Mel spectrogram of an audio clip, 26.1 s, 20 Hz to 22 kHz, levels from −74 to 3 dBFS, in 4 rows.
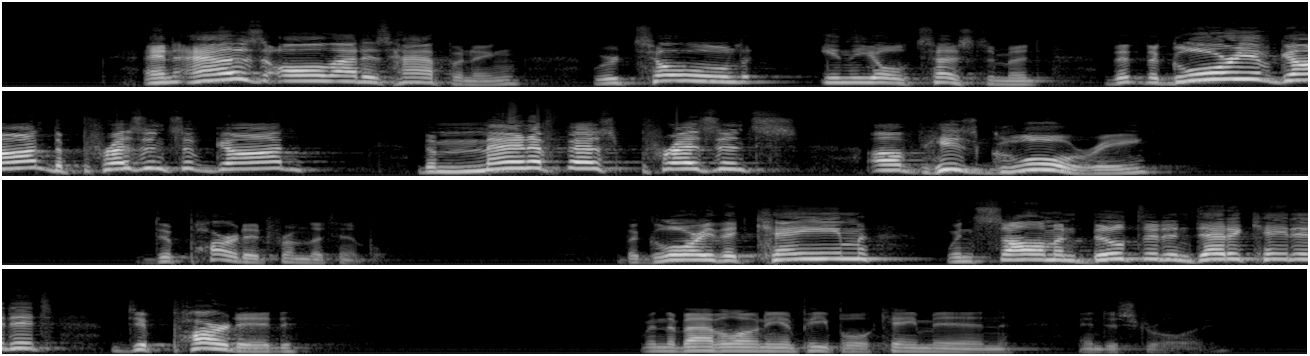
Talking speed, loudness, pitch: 115 wpm, -20 LUFS, 180 Hz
